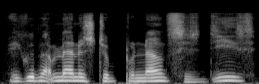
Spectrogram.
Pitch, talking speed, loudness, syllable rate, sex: 155 Hz, 185 wpm, -17 LUFS, 5.1 syllables/s, male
